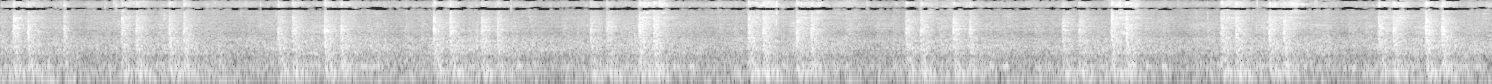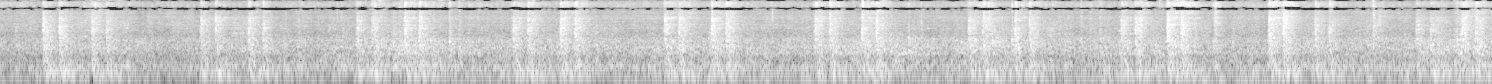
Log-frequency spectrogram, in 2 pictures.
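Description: Freight train of container flat wagons passing close at speed, its wheels clattering over the rail joints in a steady, repeating clickety-clack over a continuous rumble, on wet rails in the rain.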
